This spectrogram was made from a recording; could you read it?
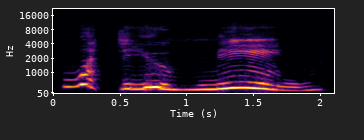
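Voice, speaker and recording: A woman's voice: a little high, very animated, extremely slow, warm tone, exaggerated voice. A woman playing a bitter, controlling older sister in old time radio melodrama, theatrical and imperious in her delivery. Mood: alarmed.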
